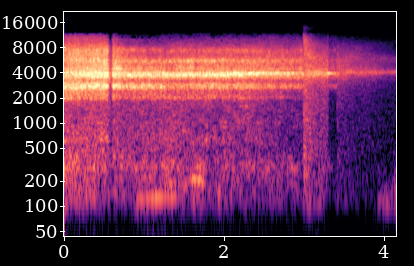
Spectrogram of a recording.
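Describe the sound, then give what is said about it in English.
A long, audible breath pushed out through the mouth after breathing in through the nose, breathy like a steady hiss, slowly fading over about four seconds with no talking; part of a breathing exercise. “So here we go breathing in the nose and out through the mouth with sound, just following that sound.”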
